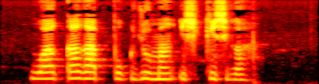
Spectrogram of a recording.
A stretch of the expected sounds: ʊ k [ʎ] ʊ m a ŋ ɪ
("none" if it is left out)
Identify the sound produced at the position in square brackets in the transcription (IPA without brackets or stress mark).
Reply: ʎ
